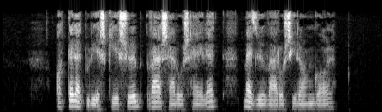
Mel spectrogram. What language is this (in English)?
Hungarian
